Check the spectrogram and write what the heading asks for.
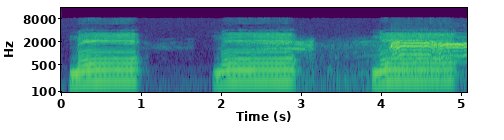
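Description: Three loud, drawn-out sheep bleats, each about a second long with a wavering, nasal tone, separated by short pauses with faint background noise.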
